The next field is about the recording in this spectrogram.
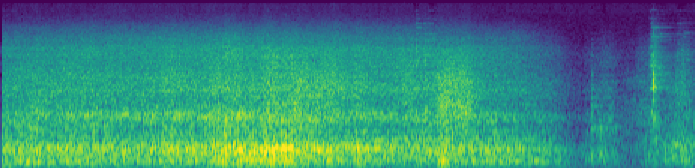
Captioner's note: dragging tool noise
